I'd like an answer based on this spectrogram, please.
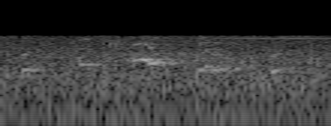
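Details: Corgi puppies almost six weeks old from the Sugar and Charlie litter, out in their play yard for the first time on a warm day; soft high whimpers and yips rise and fall among faint outdoor background noise.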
